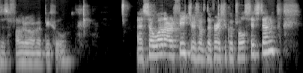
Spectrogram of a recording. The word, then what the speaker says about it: Pijul: And Pijul is, well, for starters, it's a Spanish word, so that's why you have to pronounce it like that.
